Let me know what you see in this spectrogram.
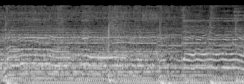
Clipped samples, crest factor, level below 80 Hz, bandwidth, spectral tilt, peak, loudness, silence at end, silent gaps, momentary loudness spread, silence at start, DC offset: under 0.1%; 10 dB; -20 dBFS; 17 kHz; -4.5 dB/octave; 0 dBFS; -11 LUFS; 0 s; none; 2 LU; 0 s; under 0.1%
